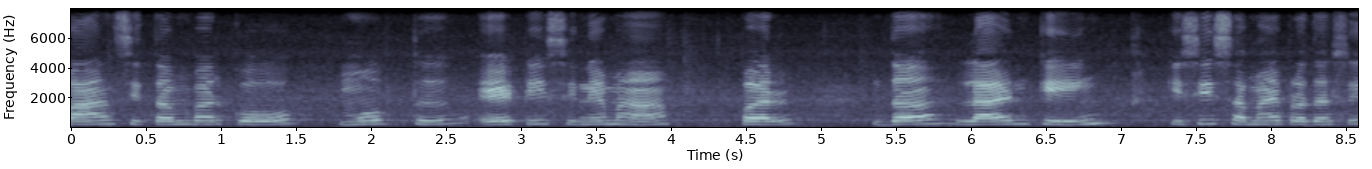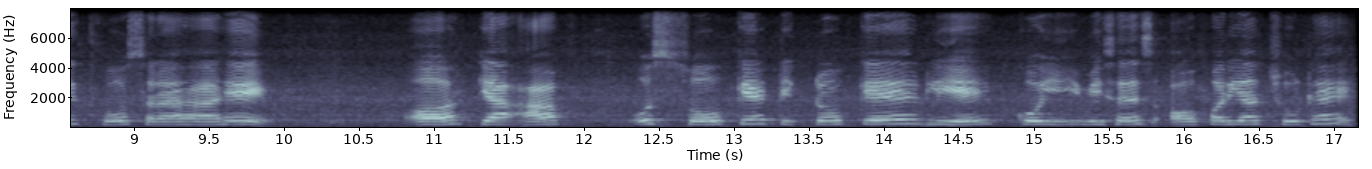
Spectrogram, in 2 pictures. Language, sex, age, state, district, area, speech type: Hindi, female, 45-60, Madhya Pradesh, Chhindwara, rural, read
